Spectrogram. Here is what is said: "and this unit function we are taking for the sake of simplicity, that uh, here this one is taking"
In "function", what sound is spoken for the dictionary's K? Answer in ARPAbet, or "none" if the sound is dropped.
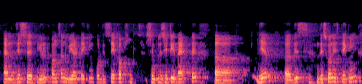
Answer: none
